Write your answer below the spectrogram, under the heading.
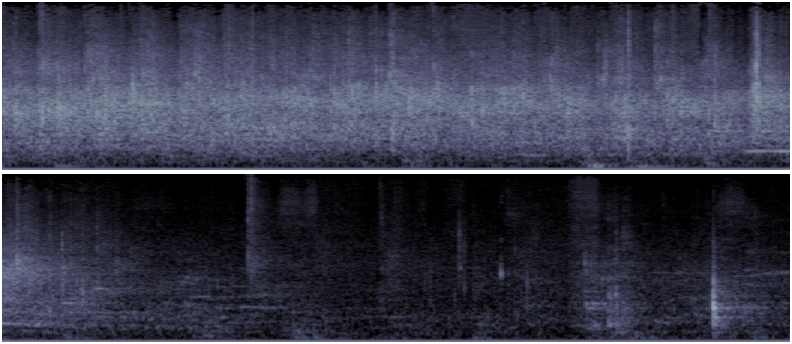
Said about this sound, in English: Let's give them a round of applause, will you?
